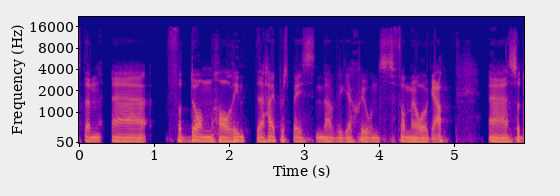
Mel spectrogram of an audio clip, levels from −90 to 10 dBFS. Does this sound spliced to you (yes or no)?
no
